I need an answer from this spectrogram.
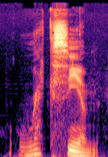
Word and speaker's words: Rexouium: The Rexouium. Yes, that's how it's said. It's spelled very weird, but whatever.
